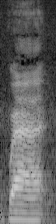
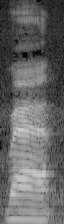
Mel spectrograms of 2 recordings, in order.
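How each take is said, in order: Both takes have the same delivery.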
